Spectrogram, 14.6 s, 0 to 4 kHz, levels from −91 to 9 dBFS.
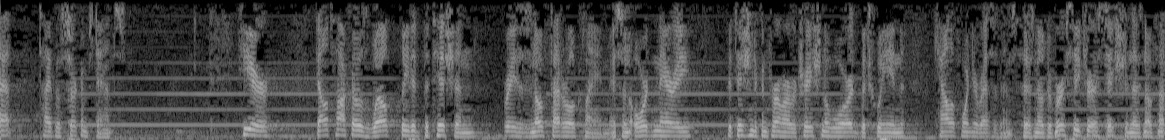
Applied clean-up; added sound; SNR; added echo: none; Wind instrument, woodwind instrument; 16 dB; none.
